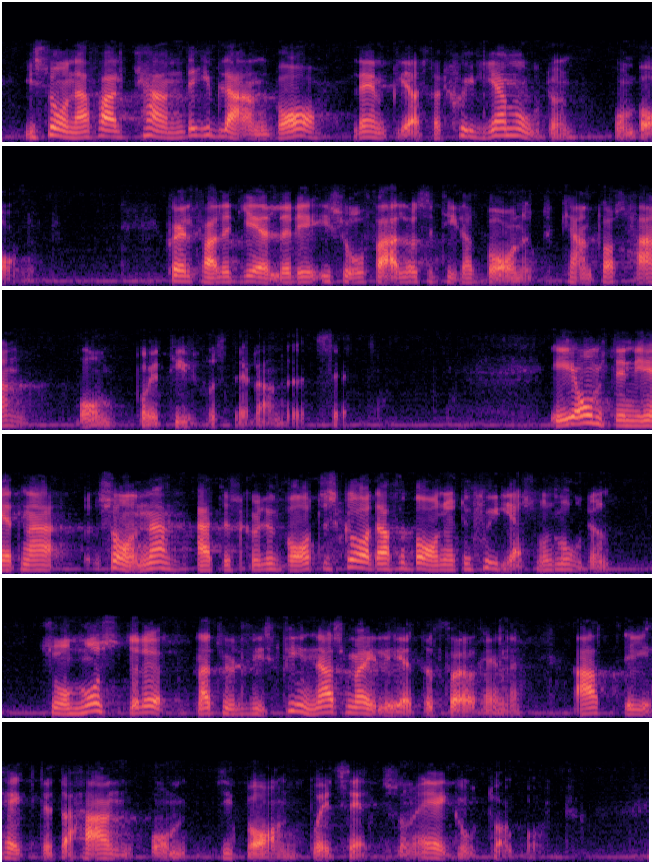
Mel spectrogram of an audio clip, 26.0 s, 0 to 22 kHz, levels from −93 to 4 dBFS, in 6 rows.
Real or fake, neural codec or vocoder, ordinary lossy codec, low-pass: fake; vocoder, 22.05 kHz, 80 mel bands, HiFi-GAN; Opus, 32 kbps; 7.2 kHz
